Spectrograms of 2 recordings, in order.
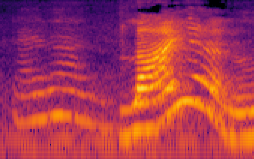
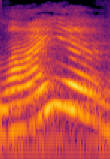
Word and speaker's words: lion: Lion. Lion นะคะ เป็นแบบออกเสียงยอยักษ์ไปเลยนะคะ ไม่ใช่ lion นะคะ เป็น lion.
